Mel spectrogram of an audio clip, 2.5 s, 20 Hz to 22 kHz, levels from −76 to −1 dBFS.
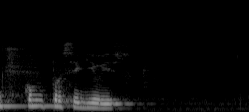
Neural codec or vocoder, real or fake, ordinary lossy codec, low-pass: none; real; none; 5.4 kHz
